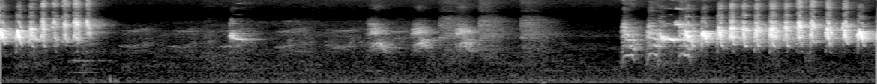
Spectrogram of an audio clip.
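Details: A pair of green leafbirds in full song, used to stir off-form birds into singing. Dense high chattering phrases open and close the passage, with scattered short whistled notes in a quieter middle stretch.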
